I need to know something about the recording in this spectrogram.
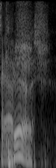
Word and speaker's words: cache: one is my favorite i used to live in cache but it's cachet no it's cash it's not cache i you don't need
